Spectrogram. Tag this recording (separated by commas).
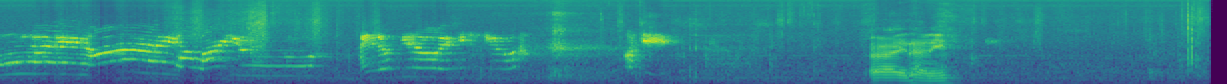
Speech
